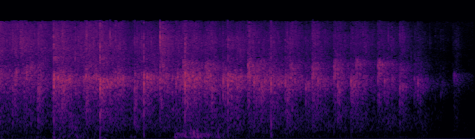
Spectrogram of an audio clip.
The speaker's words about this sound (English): You can give him a round of applause there. Yeah.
